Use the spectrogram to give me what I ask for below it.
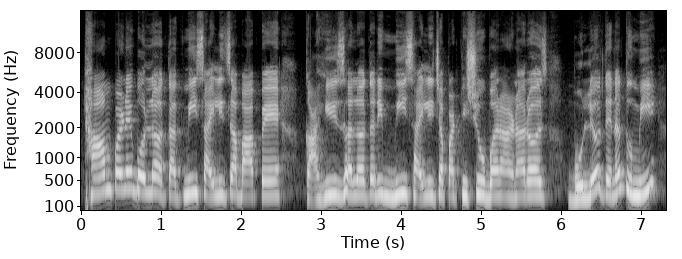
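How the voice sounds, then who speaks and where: A woman's voice: a little high, normal speed, lightly acted. A woman doing a huffy irritable wife. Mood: irritated. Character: irritable middle-aged wife, quick to snap.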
